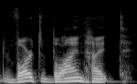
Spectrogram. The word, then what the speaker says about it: Wortblindheit: And they it was a German who who coined that term and they called it "Wortblindheit".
